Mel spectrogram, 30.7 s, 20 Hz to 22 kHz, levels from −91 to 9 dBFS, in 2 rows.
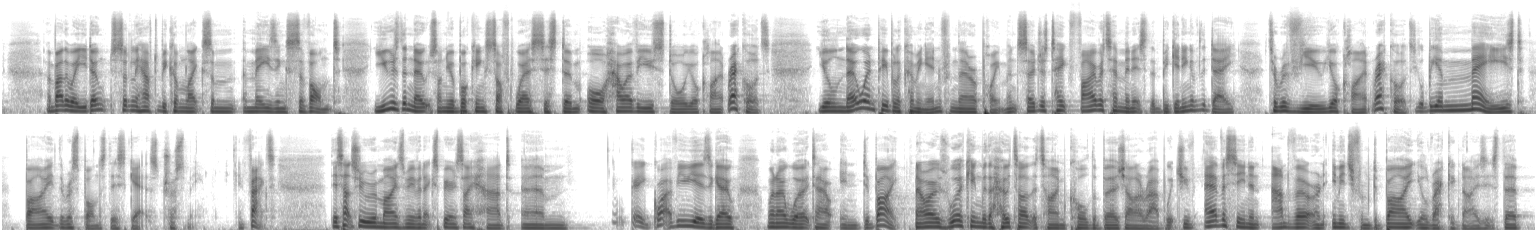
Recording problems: uneven, jittery; slightly; from 7.5 to 29 s

